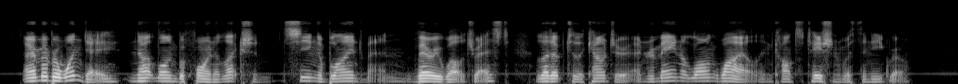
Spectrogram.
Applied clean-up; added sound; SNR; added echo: none; none; none; none.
